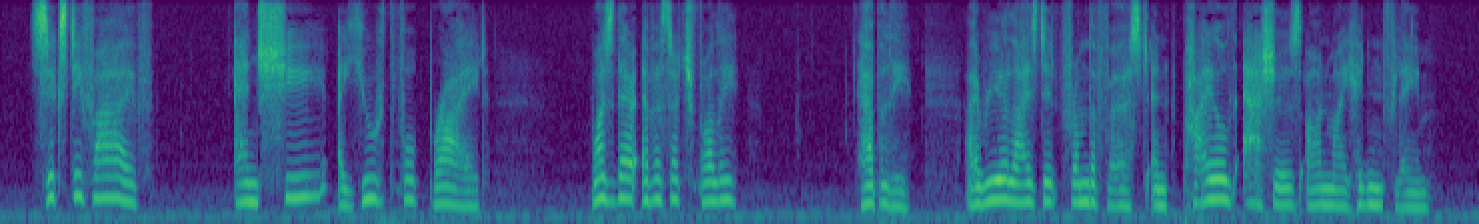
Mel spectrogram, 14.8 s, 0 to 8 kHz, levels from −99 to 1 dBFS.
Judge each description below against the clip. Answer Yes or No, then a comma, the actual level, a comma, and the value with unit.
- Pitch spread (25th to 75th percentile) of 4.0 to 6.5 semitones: Yes, average, 4.7 semitones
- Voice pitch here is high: Yes, high, 205 Hz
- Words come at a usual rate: No, slow, 105 wpm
